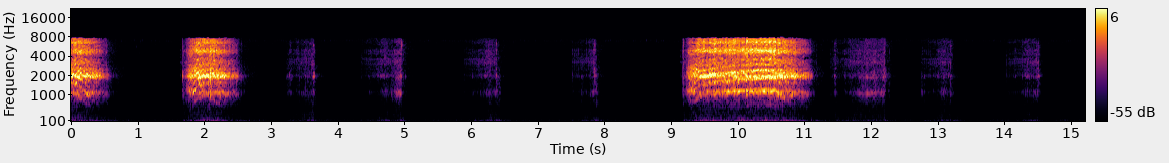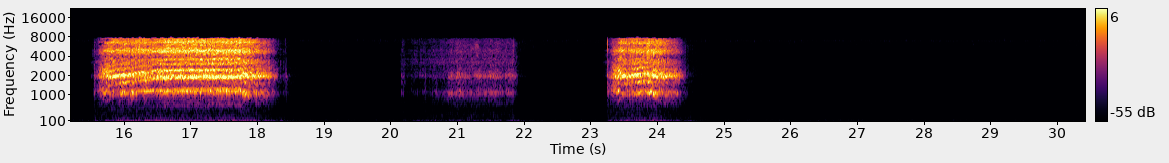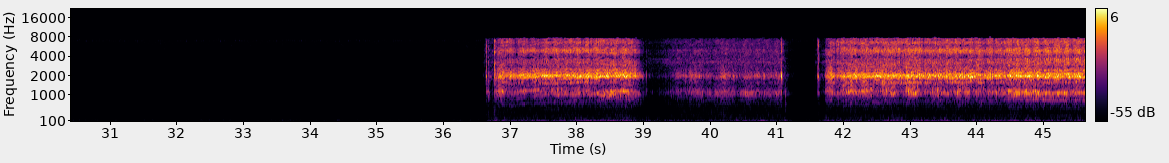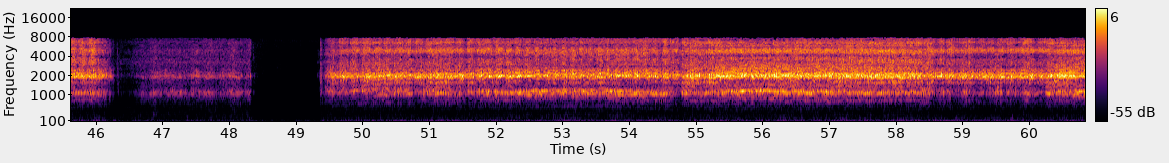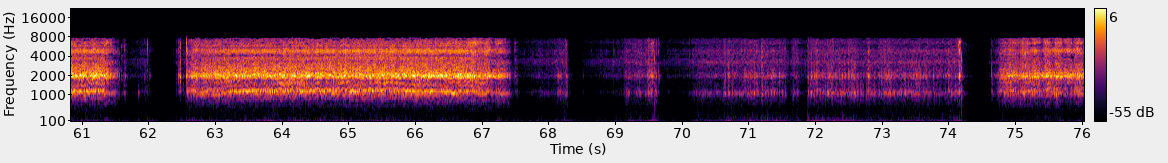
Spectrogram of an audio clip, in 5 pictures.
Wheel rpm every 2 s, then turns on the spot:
20, 10, 0, 0, 60, 50, 0, 30, 140, 0, 10, 40, 10, 0, 0, 0, 0, 0, 40, 30, 20, 70, 60, 10, 20, 70, 70, 70, 70, 70, 40, 50, 70, 40, 0, 30, 20, 40.
20-22 38-40 46-48 70-74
